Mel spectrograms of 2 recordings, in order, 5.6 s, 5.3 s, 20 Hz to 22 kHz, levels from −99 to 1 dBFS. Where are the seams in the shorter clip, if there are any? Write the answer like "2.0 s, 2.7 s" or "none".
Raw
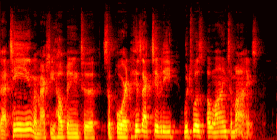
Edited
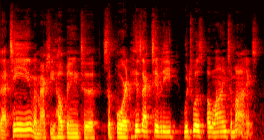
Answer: none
